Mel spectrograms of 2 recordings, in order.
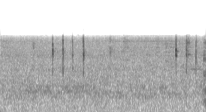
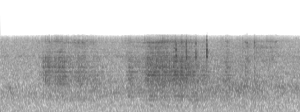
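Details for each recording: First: Bicycle wheel after spoke nipples were adjusted to remove a minor lateral wobble: light hub ticking as the wheel coasts, with no rubbing or scraping. The wheel spins freely and runs true. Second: Bicycle wheel with minor lateral wobble, spinning after a first spoke-nipple adjustment pass: soft swishing scrape about once per turn as the rim still rubs the brake pad.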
